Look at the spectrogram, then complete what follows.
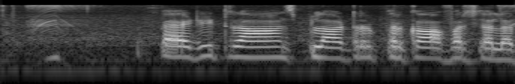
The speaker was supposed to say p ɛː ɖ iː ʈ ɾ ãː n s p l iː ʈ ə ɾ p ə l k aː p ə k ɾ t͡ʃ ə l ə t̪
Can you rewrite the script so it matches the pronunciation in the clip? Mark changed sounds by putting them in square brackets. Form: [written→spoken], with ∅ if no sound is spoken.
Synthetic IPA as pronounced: p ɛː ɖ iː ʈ ɾ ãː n s p l [iː→aː] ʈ ə ɾ p ə [l→ɾ] k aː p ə [k→∅] ɾ t͡ʃ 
